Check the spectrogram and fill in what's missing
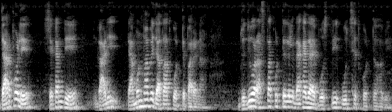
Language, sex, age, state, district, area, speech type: Bengali, male, 60+, West Bengal, North 24 Parganas, urban, spontaneous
